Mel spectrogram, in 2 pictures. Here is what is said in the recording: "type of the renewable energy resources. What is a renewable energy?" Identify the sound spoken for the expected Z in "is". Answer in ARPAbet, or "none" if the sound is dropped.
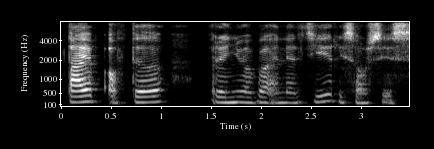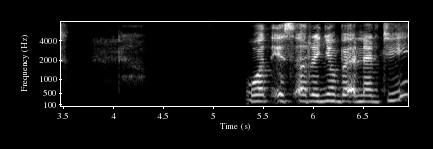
S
